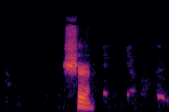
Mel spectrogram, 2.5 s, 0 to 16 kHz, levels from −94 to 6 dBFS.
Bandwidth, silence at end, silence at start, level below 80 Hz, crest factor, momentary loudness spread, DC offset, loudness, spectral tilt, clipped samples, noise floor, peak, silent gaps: 9.6 kHz; 0.1 s; 0.95 s; -80 dBFS; 22 dB; 23 LU; under 0.1%; -34 LUFS; -4 dB/octave; under 0.1%; -88 dBFS; -18 dBFS; none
